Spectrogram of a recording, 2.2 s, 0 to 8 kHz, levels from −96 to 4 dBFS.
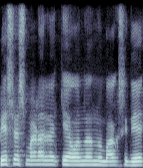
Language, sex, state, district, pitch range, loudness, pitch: Kannada, male, Karnataka, Dharwad, 170-195 Hz, -14 LUFS, 180 Hz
